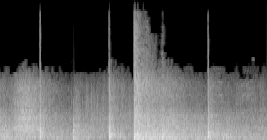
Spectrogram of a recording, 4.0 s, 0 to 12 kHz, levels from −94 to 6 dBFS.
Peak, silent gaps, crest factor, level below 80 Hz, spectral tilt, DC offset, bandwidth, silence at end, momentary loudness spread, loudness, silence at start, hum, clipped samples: 0 dBFS; none; 14 dB; -32 dBFS; -4.5 dB/octave; under 0.1%; 11.5 kHz; 0 s; 12 LU; -14 LUFS; 0 s; none; under 0.1%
